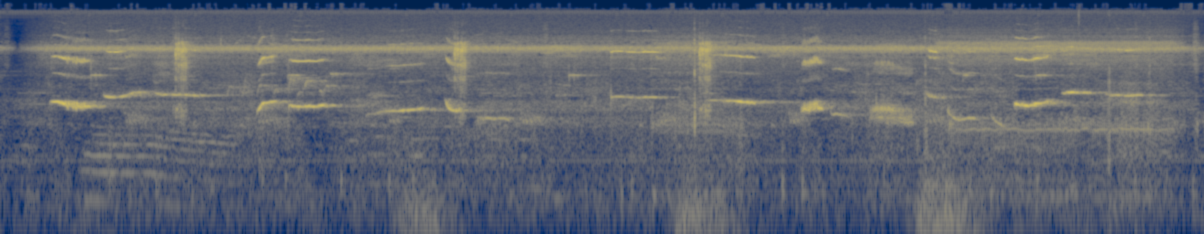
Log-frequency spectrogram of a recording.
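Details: A Blue Whistling Thrush in lush green jungle at Tillari, Konkan, gives clear, human-like whistled phrases that slide up and down every second or two, over a steady high insect drone and faint low rumbles.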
